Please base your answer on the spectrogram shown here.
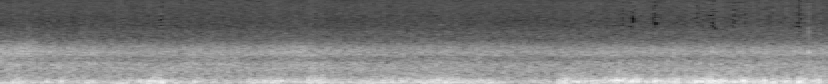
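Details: Steady wind buffeting the microphone over a low engine-like rumble, with no animal calls heard.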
